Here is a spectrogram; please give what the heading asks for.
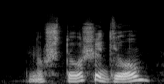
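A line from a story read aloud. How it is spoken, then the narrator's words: Grumbling. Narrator (Russian): проворчал Фарамант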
